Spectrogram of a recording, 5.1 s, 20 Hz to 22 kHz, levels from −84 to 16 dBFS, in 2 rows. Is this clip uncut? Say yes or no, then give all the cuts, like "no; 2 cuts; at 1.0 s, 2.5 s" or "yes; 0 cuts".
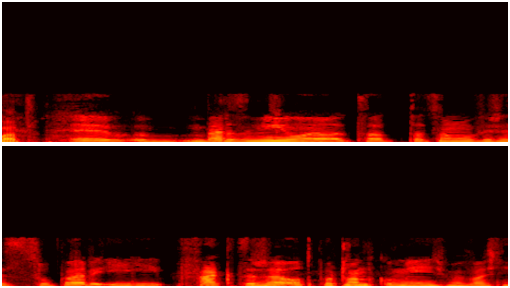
yes; 0 cuts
